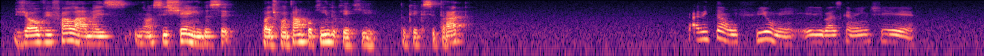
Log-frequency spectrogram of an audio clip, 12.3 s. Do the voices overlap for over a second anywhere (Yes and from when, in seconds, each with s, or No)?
No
